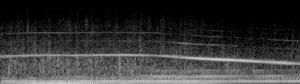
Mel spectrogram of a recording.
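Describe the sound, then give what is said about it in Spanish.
An ambulance siren wails loudly and steadily, then its pitch slowly drops as it drives away across the countryside toward the road, with a low engine rumble underneath and no voices. “El móvil se va por el campo hacia la ruta.”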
